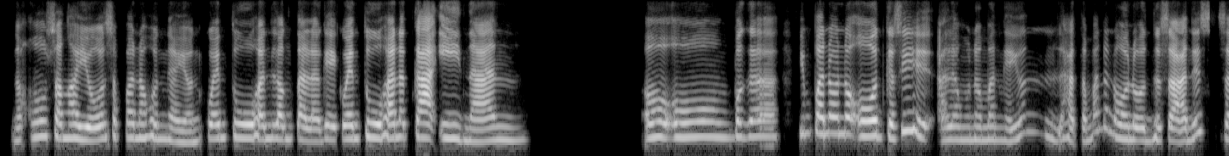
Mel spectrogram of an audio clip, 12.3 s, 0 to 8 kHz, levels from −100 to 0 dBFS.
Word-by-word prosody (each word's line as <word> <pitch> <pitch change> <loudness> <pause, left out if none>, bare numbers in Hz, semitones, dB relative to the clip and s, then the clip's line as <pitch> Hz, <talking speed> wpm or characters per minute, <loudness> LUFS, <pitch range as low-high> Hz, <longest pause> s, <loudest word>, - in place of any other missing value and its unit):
Naku, 250 +6 -4
sa 240 - 0
ngayon, 220 -3 +2
sa 275 - -5
panahon 240 -1 -3
ngayon. 180 -2 -4
Kwentuhan 235 -1 0
lang 225 -1 -2
talaga 200 -2 0
eh, 220 - +2
kwentuhan 235 +2 +2
at 255 - +1
kainan. 215 -3 +3 1.2
Oo. 245 0 -1 0.5
Kumbaga, 260 - -2 0.2
yung 305 0 -9
panonood, 305 -4 +3
kasi 355 - +1 0.2
alam 215 0 -5
mo 215 - -9
naman 215 0 -6
ngayon, 260 - -9
lahat 200 - -3
naman 280 - -9
nanonood 220 - -2
na 205 0 -5
sa 195 -2 +4
ano, 245 - -4
sa 290 -8 -8
235 Hz, 140 wpm, -23 LUFS, 210-255 Hz, 1.2 s, sa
